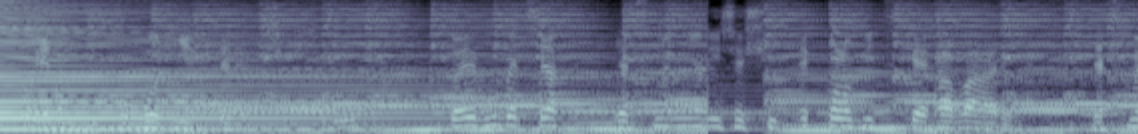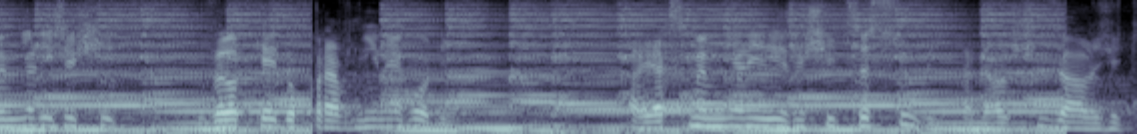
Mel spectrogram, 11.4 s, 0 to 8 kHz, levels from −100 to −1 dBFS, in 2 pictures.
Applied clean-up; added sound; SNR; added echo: none; Guitar + Keyboard (musical); -4 dB; none.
